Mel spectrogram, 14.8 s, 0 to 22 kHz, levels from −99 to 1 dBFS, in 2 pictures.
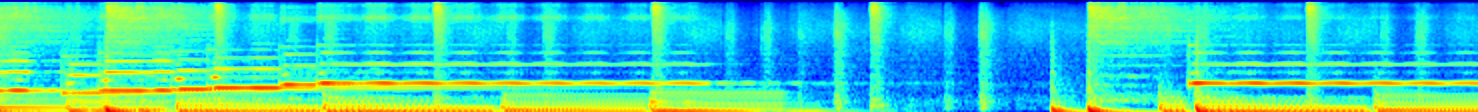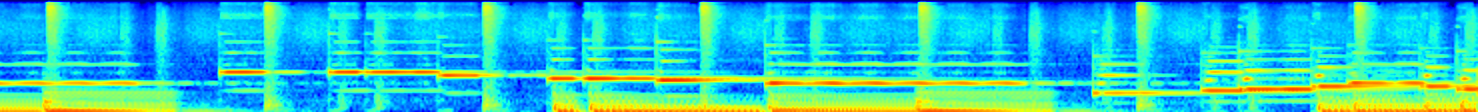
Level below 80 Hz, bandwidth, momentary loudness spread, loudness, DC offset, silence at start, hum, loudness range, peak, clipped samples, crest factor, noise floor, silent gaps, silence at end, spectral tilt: -28 dBFS; over 20 kHz; 11 LU; -22 LUFS; under 0.1%; 0 s; none; 5 LU; -2 dBFS; under 0.1%; 20 dB; -45 dBFS; none; 0 s; -4.5 dB/octave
